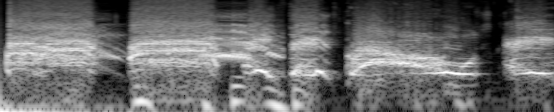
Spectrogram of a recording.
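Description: Four loud, harsh crow caws ring out in quick succession, each a raspy, drawn-out squawk with short gaps between, fairly strident.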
